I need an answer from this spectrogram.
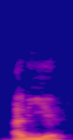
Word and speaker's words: Adiye: This is super Adiye. fun. That's right. That's how you pronounce it. Adiye.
